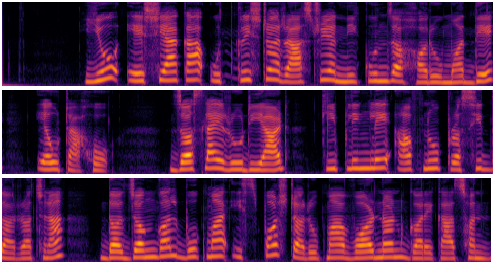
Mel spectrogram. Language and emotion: Nepali, neutral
